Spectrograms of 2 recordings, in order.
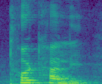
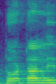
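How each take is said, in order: First: The first t has a strong puff of breath. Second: The first t is plain, without a breath. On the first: The speaker calls it right. "ঠোঁটালি বলবো" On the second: The speaker calls it wrong. "টোটালি না বলে"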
